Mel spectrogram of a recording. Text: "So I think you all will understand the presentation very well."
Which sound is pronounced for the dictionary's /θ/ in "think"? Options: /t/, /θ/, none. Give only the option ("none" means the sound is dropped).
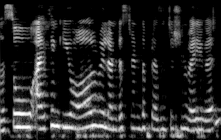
/t/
